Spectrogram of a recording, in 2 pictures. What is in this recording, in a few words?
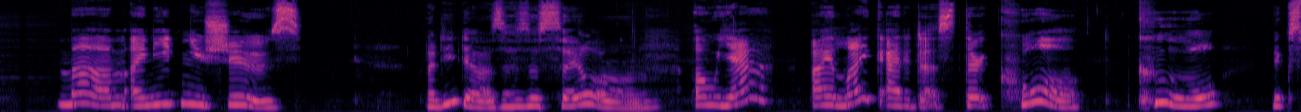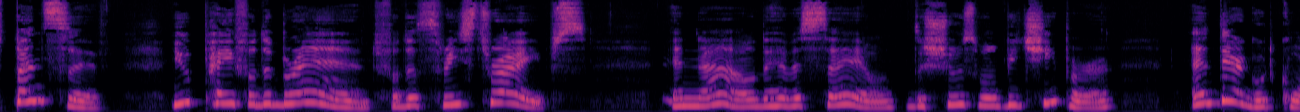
conversation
